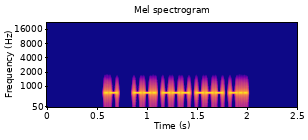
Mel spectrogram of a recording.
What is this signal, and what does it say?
Morse code, heard as a keyed tone, about 50 wpm, 700 Hz. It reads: A GOOD
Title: Sets of 2 Words 50wpm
